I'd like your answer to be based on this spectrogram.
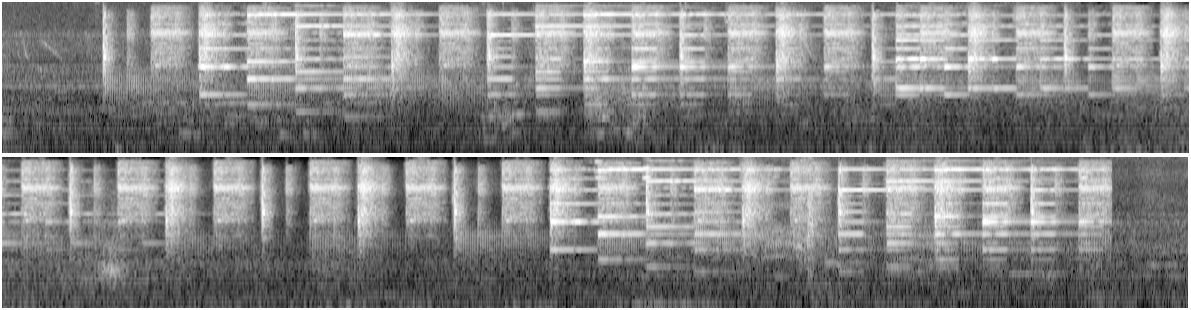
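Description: A phone ringtone plays a fast, repeating electronic melody for several seconds, loud and close, with faint background voices.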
